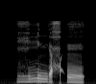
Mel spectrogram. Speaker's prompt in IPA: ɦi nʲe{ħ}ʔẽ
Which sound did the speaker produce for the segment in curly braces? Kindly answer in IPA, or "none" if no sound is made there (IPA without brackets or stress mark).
ħ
